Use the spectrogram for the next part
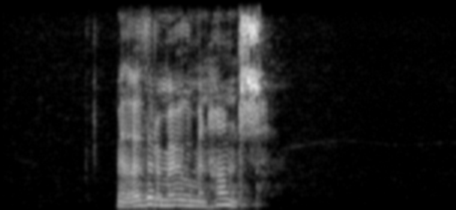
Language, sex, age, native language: Icelandic, female, 50-59, Icelandic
